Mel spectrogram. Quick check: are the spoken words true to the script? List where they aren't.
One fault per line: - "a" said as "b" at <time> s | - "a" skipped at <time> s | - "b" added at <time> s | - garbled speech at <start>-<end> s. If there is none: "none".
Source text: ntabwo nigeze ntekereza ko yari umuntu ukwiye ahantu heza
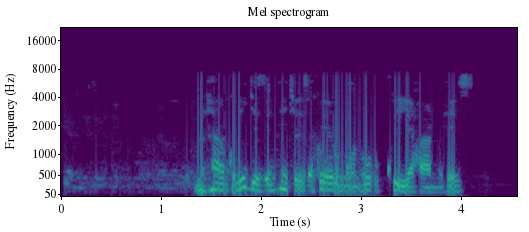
none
